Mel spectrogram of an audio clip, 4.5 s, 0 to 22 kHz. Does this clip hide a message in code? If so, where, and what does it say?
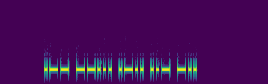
Yes: Morse code from 0.7 to 3.3 s, heard as a keyed tone, about 28 wpm, 700 Hz. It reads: W7LUD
